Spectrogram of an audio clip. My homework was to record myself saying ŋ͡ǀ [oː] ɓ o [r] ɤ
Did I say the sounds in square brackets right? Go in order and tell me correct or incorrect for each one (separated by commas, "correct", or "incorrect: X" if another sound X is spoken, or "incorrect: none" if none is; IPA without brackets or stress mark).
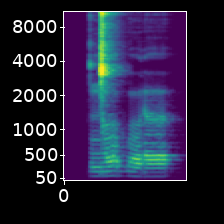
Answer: incorrect: o, incorrect: ɾ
